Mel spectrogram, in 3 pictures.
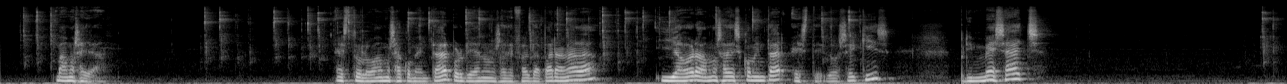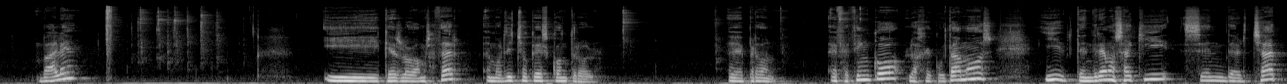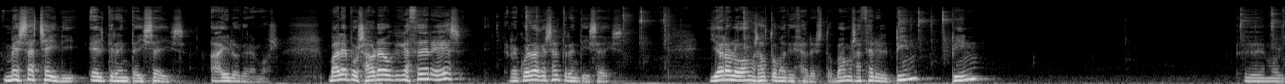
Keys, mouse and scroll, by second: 2.0-8.9 typing, 12.6 Escape, 14.2-15.1 typing, 21.2 F5, 32.1 typing, 33.2 typing, 34.4-35.6 typing, 38.1-38.5 typing.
